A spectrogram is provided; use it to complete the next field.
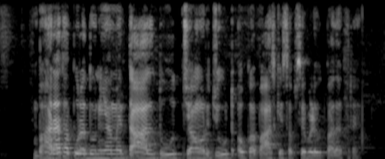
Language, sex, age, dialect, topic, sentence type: Chhattisgarhi, male, 18-24, Western/Budati/Khatahi, agriculture, statement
